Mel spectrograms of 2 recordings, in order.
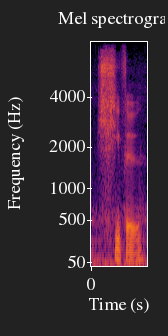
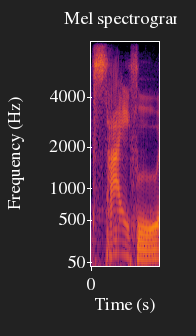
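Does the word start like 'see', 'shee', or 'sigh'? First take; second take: shee; sigh. First: It starts with a sh sound and ee. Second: It starts with s and an eye vowel. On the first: "or Shifu" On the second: "there's no A I in there"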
